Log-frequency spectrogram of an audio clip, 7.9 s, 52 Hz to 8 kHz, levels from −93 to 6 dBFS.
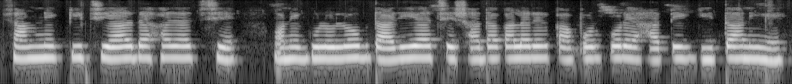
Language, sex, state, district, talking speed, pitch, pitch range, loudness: Bengali, female, West Bengal, Dakshin Dinajpur, 135 wpm, 245 Hz, 235-250 Hz, -14 LUFS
